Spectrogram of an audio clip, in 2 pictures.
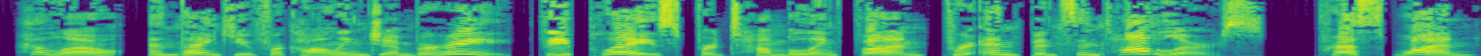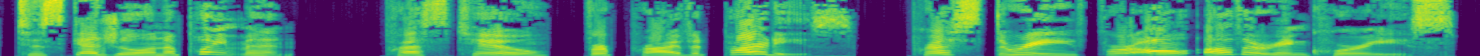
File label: Kids Telephone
